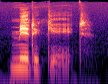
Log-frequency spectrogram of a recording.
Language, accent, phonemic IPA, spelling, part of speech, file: English, US, /ˈmɪt.ɪ.ɡeɪt/, mitigate, verb, En-us-mitigate.ogg
- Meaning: 1. To reduce, lessen, or decrease and thereby to make less severe or easier to bear 2. To downplay 3. To give force or effect toward preventing a problem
